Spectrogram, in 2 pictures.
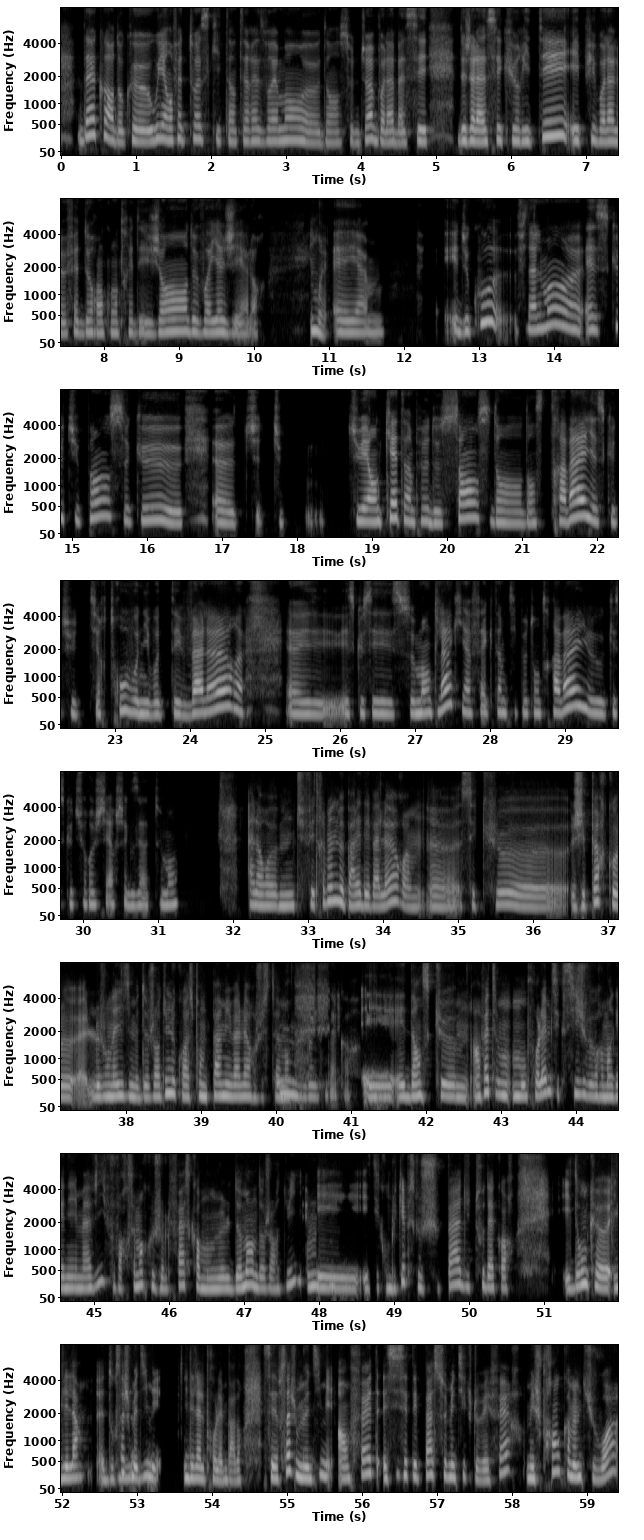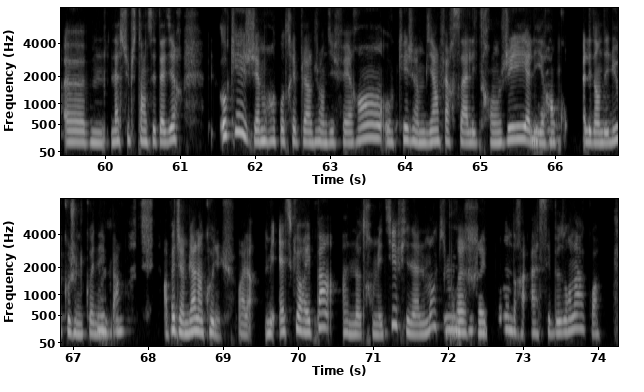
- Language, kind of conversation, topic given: French, advice, Pourquoi est-ce que je doute de ma capacité à poursuivre ma carrière ?
- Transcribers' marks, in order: other background noise; stressed: "valeurs"; drawn out: "heu"; tapping; stressed: "répondre"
